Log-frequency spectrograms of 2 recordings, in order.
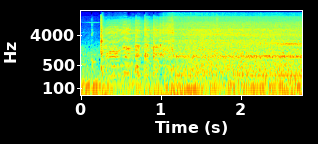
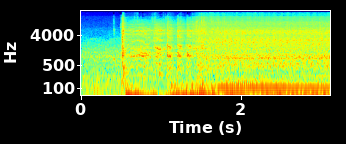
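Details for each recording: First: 2005 GMC Sierra 4.8 LS after oil pump replacement: starter whirr, quick catch, then steady even idle with no knock or tick; engine healthy. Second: 2005 GMC Sierra 4.8 LS, cold start, gauge shows almost no oil pressure (about 25 psi revved, then falling): steady idle with fast light top-end ticking from noisy lifters, not knocking; failing oil pump.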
